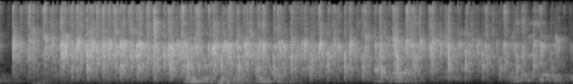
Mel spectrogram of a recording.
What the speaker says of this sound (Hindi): हालेलुया, ताली बजाएं उसके लिए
